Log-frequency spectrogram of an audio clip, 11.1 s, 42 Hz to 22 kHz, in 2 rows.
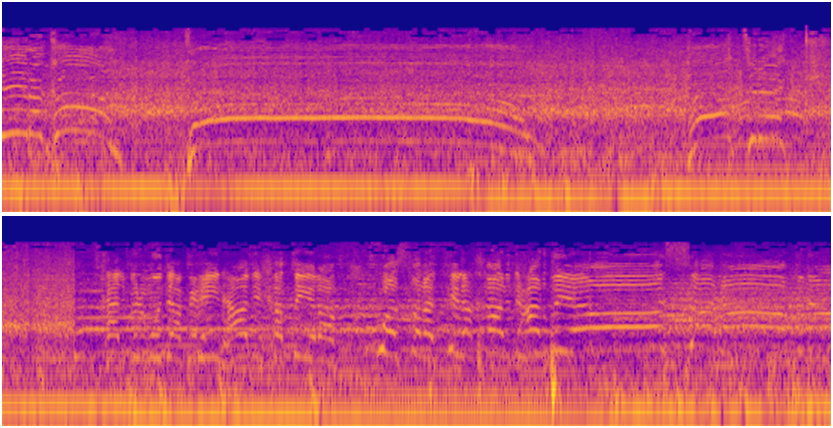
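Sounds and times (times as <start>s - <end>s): background music: 0.0s - 11.0s
stadium crowd noise: 0.0s - 11.0s
commentator shouting: 6.0s - 11.0s.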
